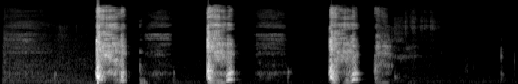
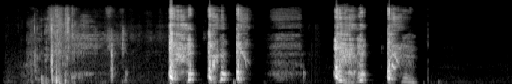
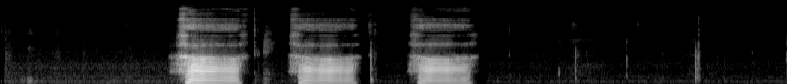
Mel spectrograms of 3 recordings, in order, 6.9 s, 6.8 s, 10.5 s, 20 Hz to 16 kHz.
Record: {"three_cough_length": "6.9 s", "three_cough_amplitude": 32768, "three_cough_signal_mean_std_ratio": 0.22, "cough_length": "6.8 s", "cough_amplitude": 32768, "cough_signal_mean_std_ratio": 0.3, "exhalation_length": "10.5 s", "exhalation_amplitude": 30325, "exhalation_signal_mean_std_ratio": 0.27, "survey_phase": "beta (2021-08-13 to 2022-03-07)", "age": "18-44", "gender": "Male", "wearing_mask": "No", "symptom_new_continuous_cough": true, "symptom_runny_or_blocked_nose": true, "symptom_change_to_sense_of_smell_or_taste": true, "symptom_onset": "3 days", "smoker_status": "Ex-smoker", "respiratory_condition_asthma": false, "respiratory_condition_other": false, "recruitment_source": "Test and Trace", "submission_delay": "2 days", "covid_test_result": "Positive", "covid_test_method": "RT-qPCR", "covid_ct_value": 19.6, "covid_ct_gene": "N gene"}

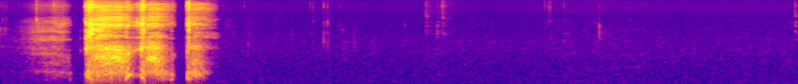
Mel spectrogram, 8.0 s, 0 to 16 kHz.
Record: {"cough_length": "8.0 s", "cough_amplitude": 29821, "cough_signal_mean_std_ratio": 0.28, "survey_phase": "alpha (2021-03-01 to 2021-08-12)", "age": "45-64", "gender": "Female", "wearing_mask": "No", "symptom_none": true, "smoker_status": "Current smoker (1 to 10 cigarettes per day)", "respiratory_condition_asthma": false, "respiratory_condition_other": false, "recruitment_source": "Test and Trace", "submission_delay": "0 days", "covid_test_result": "Negative", "covid_test_method": "LFT"}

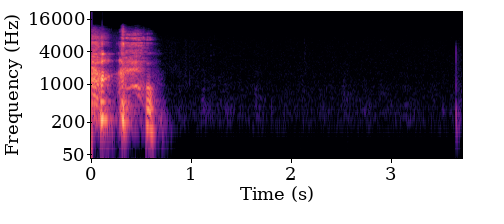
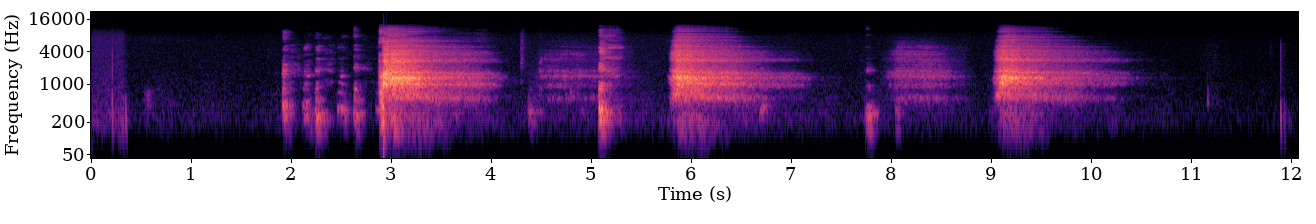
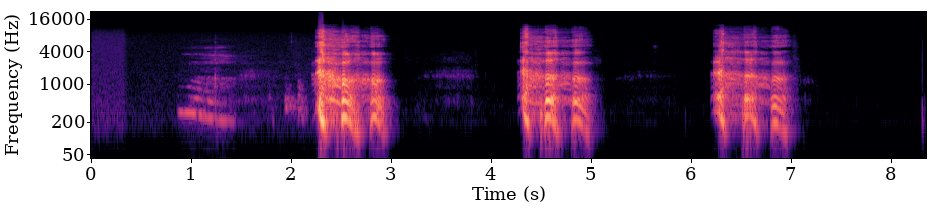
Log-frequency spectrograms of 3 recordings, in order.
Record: {"cough_length": "3.7 s", "cough_amplitude": 23646, "cough_signal_mean_std_ratio": 0.25, "exhalation_length": "12.1 s", "exhalation_amplitude": 26028, "exhalation_signal_mean_std_ratio": 0.32, "three_cough_length": "8.4 s", "three_cough_amplitude": 25740, "three_cough_signal_mean_std_ratio": 0.31, "survey_phase": "beta (2021-08-13 to 2022-03-07)", "age": "45-64", "gender": "Male", "wearing_mask": "No", "symptom_cough_any": true, "symptom_sore_throat": true, "symptom_diarrhoea": true, "symptom_fatigue": true, "symptom_fever_high_temperature": true, "symptom_headache": true, "smoker_status": "Ex-smoker", "respiratory_condition_asthma": false, "respiratory_condition_other": false, "recruitment_source": "Test and Trace", "submission_delay": "2 days", "covid_test_method": "PCR", "covid_ct_value": 34.9, "covid_ct_gene": "N gene"}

